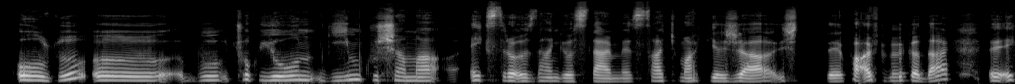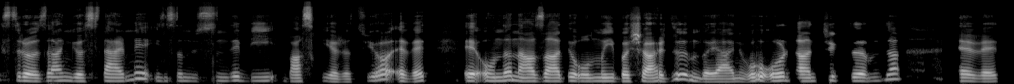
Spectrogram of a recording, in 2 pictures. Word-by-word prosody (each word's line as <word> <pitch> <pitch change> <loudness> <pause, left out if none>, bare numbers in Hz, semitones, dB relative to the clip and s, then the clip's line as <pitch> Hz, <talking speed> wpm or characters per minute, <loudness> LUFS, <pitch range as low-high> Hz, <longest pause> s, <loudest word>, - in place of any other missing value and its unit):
Oldu, 200 - +4
ııı, 190 - +2 0.2
bu 195 +1 -2
çok 230 -1 -3
yoğun 195 0 +1
giyim 185 +8 -2
kuşama, 190 -5 +3
aaa, - - -19
ekstra 190 -3 +4
özen 160 +1 -3
gösterme, 145 -1 0
saç 165 +2 -1
makyaja, 145 -1 +2
işte, 145 0 -2
parfüme 165 +2 +2
kadar 155 - +2 0.4
e - - +2
ekstra 185 - 0
özen 170 +3 -1
gösterme 160 - -2
insanın 165 0 -11
üstünde 165 +2 -8
bir 170 +1 -10
baskı 150 +1 -1
yaratıyor. 140 - -4
Evet, 160 +2 -1 0.4
e, 165 - +3
ondan 175 +4 -2
azade 155 +1 +1
olmayı 155 0 -3
başardığımda, 150 - +1
yani, 130 +1 -2
o 160 - 0
oradan 160 -3 +1
çıktığımda 175 +5 -3 0.6
evet, 145 -3 -2
165 Hz, 105 wpm, -24 LUFS, 150-185 Hz, 0.6 s, Oldu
